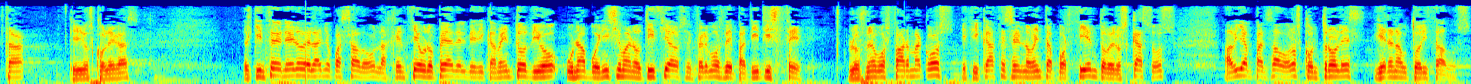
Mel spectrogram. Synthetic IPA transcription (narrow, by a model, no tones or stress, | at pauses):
t̪ake̞ɾiðosko̞le̞ɣ̞as | e̞lkin̟θe̞ðene̞ɾoðe̞laɲo̞pasað̞o̞laːxe̞n̟θjaewɾo̞pe̞aðelme̞ðikamẽnt̪o̞ðjo̞unaβwe̞nisimano̞t̪iθjaːlo̞sẽ̞ɱfe̞ɾmo̞zðepat̪it̪isθe̞ | lo̞znwe̞β̞o̞sfaɾmako̞se̞fikaθe̞senelnoe̞nt̪apo̞ɾθje̞nt̪oð̞e̞lo̞skaso̞sa̰β̞iampensaðoalo̞skont̪ɾo̞le̞sie̞ɾanawt̪o̞ɾiθað̞o̞s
